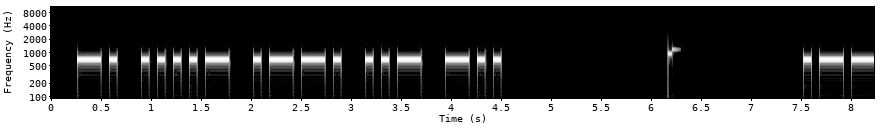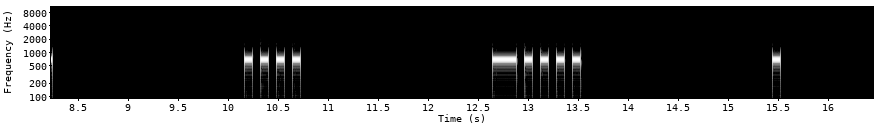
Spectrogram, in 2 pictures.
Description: Morse code, heard as a keyed tone, about 15 wpm, spaced as for 7 wpm, 700 Hz. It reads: N4PUD WH6E
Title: USA Call Signs - 8x Character Spacing - 15wpm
